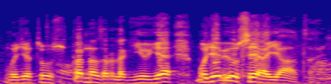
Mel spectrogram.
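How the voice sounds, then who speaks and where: A man from Pakistan preaching a sermon lesson, speaking in rhythmic lists of short repeated phrases and pressing his points with emphatic rising questions. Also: medium pitch. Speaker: Sufi preacher.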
